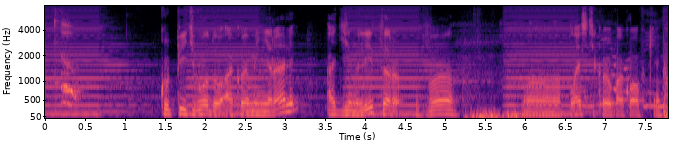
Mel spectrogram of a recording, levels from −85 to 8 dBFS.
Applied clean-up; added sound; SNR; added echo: none; Alarm; 8 dB; none.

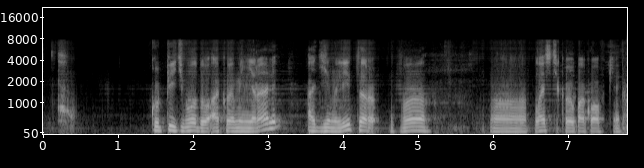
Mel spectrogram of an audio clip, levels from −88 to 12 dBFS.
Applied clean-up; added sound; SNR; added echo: neural separator model SepFormer DNS4.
